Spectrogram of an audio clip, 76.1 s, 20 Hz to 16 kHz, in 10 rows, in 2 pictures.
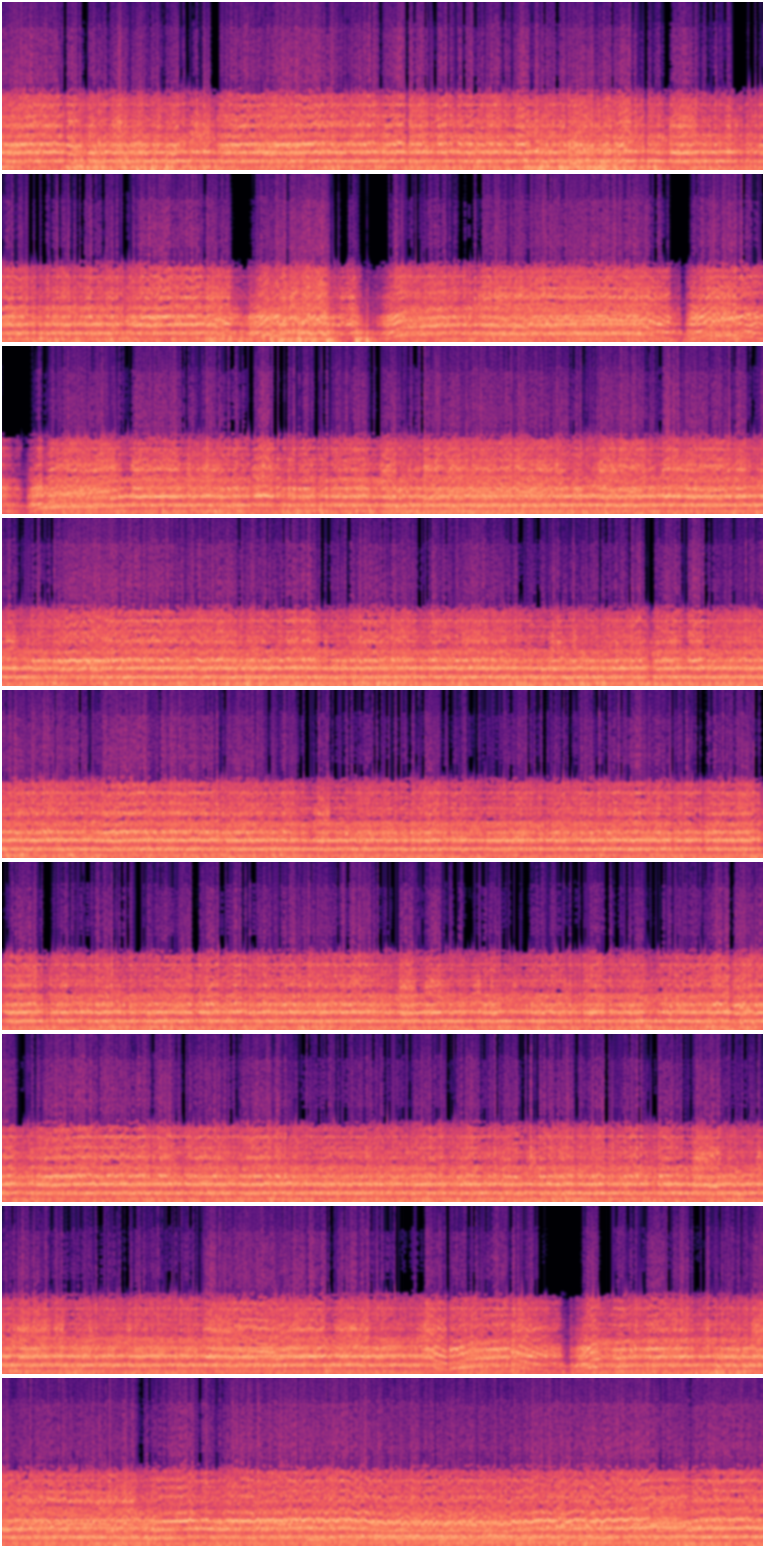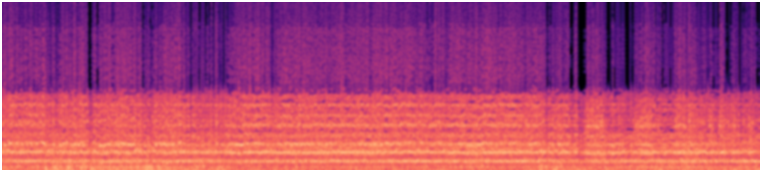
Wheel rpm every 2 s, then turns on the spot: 230, 220, 240, 240, 180, 140, 200, 100, 230, 220, 220, 220, 230, 230, 230, 230, 240, 230, 230, 230, 230, 230, 230, 230, 230, 230, 230, 230, 210, 150, 210, 210, 170, 210, 230, 230, 230, 230.
none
